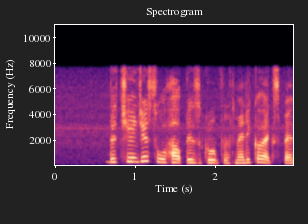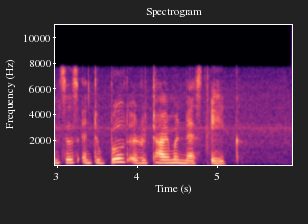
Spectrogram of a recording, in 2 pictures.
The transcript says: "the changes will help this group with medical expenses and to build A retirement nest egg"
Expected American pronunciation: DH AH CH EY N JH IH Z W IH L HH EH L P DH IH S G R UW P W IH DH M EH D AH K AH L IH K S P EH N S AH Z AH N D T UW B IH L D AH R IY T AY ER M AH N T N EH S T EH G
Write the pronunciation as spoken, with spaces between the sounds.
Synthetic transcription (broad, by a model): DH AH CH EY N JH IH S W IH L HH EH L P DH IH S G R UW P W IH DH M EH D AH K AH L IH K S P EH N S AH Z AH N T UW B IH L D AH R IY T AY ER M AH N N EH S T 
